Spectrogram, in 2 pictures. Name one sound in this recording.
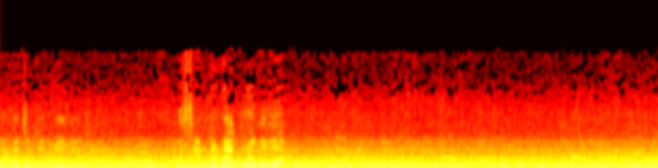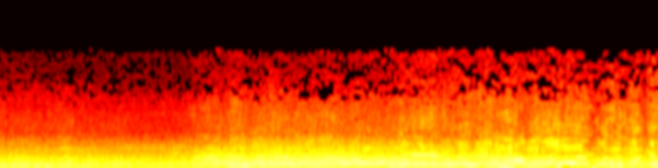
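A large stadium crowd roars and chants steadily in a wide open space, swelling louder partway through.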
